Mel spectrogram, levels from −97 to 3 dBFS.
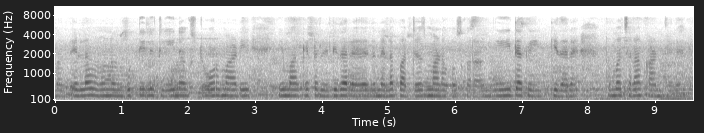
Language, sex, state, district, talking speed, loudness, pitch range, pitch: Kannada, female, Karnataka, Belgaum, 125 wpm, -39 LUFS, 205-220 Hz, 215 Hz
